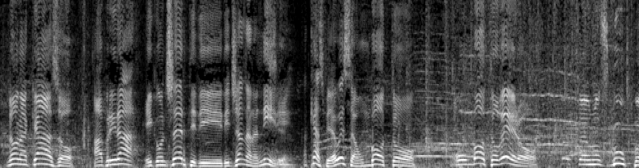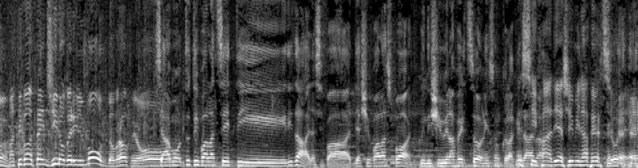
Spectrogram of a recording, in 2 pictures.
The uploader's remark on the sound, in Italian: Radio 2 Social Club in diretta dal Festival dei Sanremo.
